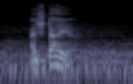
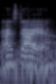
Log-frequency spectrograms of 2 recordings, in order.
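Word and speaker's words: Azdaja: Along with my sibling, Ajdaya. Would not pronounce that way, but Asdaya.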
